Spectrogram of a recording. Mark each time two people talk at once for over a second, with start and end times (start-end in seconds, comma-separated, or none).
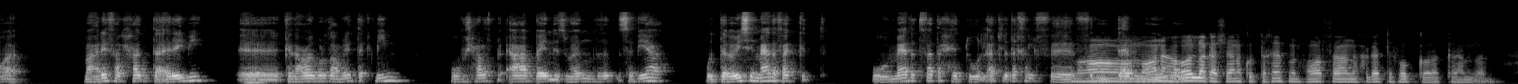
10.6-12.0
